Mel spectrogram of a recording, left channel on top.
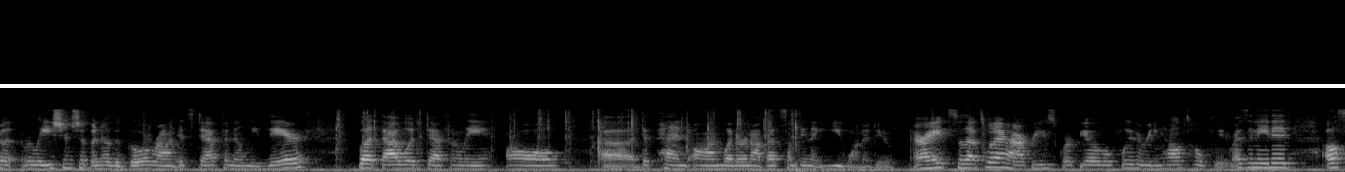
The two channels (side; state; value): left; silent; 54 dB below the other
